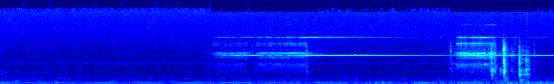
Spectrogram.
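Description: A telephone rings twice in a radio drama sound effect, two sharp bursts of bell-like ringing over a steady low background hum, the second ring louder and closer.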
